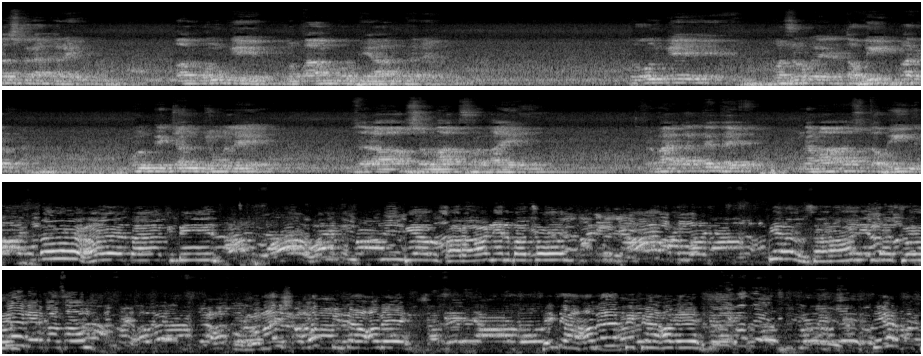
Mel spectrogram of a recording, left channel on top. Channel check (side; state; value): both; different; correlation 0.00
